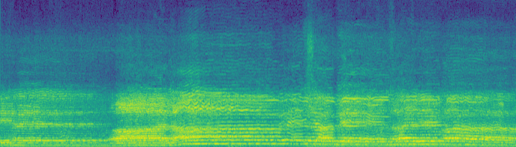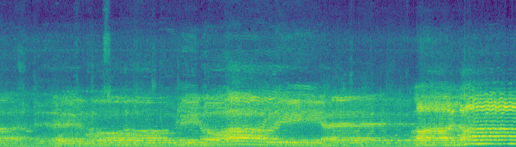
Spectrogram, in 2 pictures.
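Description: A man chanting a noha, a Shia mourning lament, in long melodic phrases with brief breaths between them.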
